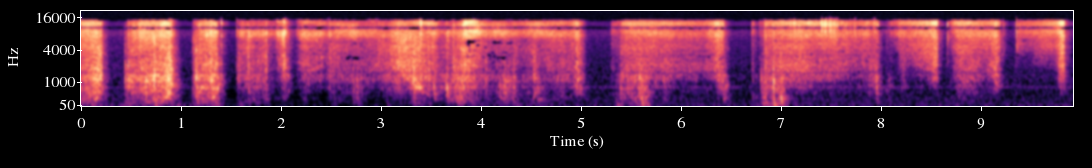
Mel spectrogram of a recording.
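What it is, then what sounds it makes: Denim jeans scratched with fingernails. Long nails scratch blue denim jeans stretched over a bent knee and thigh while seated. Quiet, bright, rough rasping comes in bursts of strokes separated by brief pauses, with a dry textured fabric scrape and little low end.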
